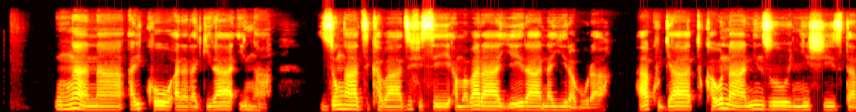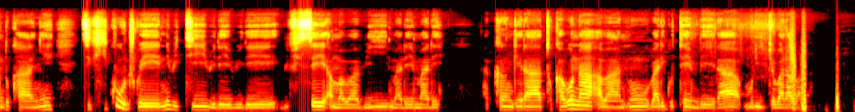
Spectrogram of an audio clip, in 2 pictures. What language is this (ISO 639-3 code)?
run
